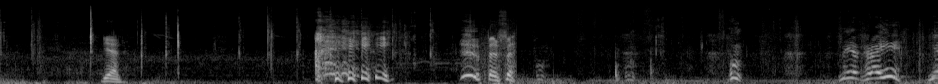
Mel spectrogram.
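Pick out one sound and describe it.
A man laughs and shouts with animation nearby.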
